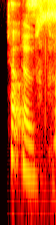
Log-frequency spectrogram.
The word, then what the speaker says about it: Toce: T-O-C-E. Toast. – Oh, yeah. – Yeah. – Not Toast. No, yeah, not like Toast.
